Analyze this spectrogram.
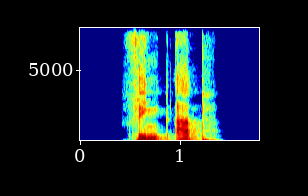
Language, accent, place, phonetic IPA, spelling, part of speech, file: German, Germany, Berlin, [ˌfɪŋt ˈap], fingt ab, verb, De-fingt ab.ogg
- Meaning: second-person plural preterite of abfangen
